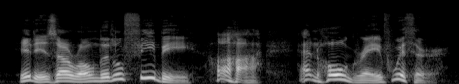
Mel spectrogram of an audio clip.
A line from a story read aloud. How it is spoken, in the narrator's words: exclaimed he, with a smile, beautiful, kind, but melancholy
